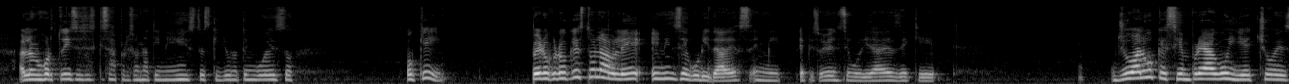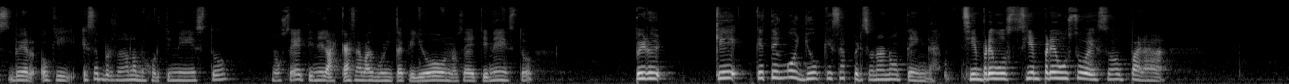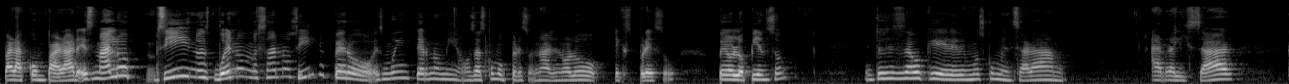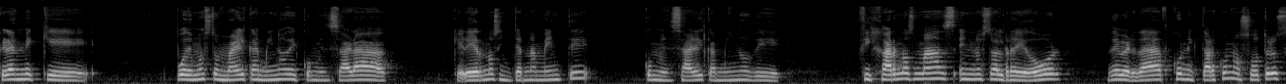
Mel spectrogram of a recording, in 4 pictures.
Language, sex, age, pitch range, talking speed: Spanish, female, 20-39, 195-255 Hz, 165 wpm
